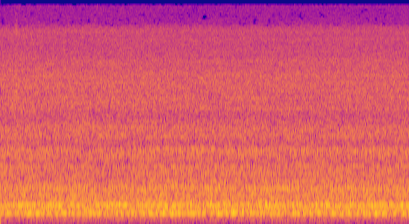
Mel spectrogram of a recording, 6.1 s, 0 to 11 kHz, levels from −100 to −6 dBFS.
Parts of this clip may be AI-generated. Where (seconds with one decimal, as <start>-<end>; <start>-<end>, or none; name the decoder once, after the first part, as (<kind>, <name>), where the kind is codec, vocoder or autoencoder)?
3.5-5.3 (vocoder, BigVGAN v2)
